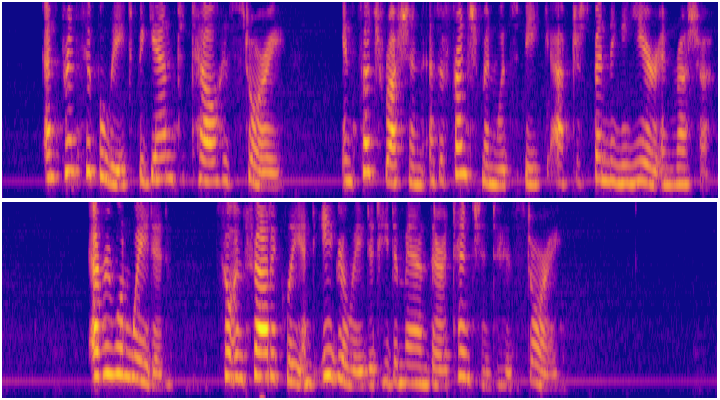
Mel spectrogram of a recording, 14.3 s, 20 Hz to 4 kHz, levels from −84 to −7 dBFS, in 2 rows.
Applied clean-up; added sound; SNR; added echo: none; none; none; none.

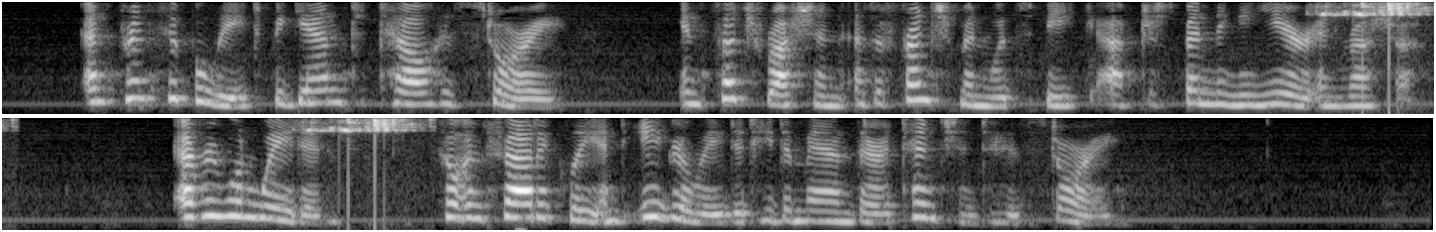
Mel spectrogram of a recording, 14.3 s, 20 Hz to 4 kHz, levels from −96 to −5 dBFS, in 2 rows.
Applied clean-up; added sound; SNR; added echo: none; Bird vocalization, bird call, bird song; -4 dB; none.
